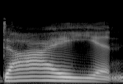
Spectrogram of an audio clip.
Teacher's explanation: your tongue goes very high for I die so when you slide down for in it will make a Yin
